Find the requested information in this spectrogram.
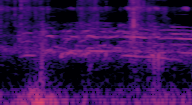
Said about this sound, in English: You hear the birds waking up.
